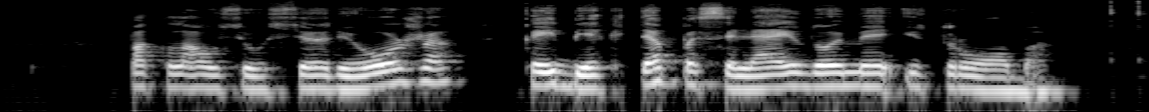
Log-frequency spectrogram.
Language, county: Lithuanian, Kaunas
